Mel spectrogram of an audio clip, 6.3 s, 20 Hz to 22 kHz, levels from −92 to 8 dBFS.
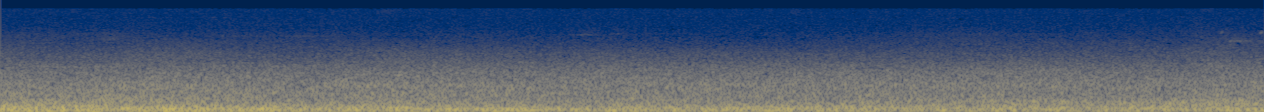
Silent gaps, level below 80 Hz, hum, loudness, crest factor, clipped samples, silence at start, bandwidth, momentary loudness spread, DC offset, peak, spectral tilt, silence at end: none; -30 dBFS; none; -23 LUFS; 14 dB; under 0.1%; 0 s; 9.6 kHz; 5 LU; 0.5%; -8 dBFS; -9.5 dB/octave; 0 s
